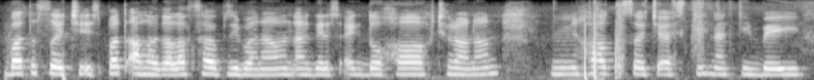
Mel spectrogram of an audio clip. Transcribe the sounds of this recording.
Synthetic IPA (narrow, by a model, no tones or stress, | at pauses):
bɐt̪ɐsət͡ʃʰiispɐt̪ɐ̰lɐɡɐlɐksɐbzibɐnaːʋɐnɐɡɐɾʲisɐk̚d̪oːhaːxt͡ʃʰiɾɐnɐn | hɐːkɐsəːt͡ʃʰiɐsʲkihnɐt̪̚kimbei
